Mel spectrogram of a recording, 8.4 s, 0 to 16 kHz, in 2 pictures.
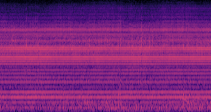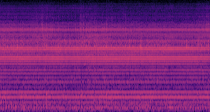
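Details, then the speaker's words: Miller Dynasty 300DX AC TIG welding aluminum: steady high buzz with faint irregular pops because the aluminum is still cold; it needs to heat up more. "you hear how it's popping like that it's cuz it's cold you gotta let it heat up more"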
